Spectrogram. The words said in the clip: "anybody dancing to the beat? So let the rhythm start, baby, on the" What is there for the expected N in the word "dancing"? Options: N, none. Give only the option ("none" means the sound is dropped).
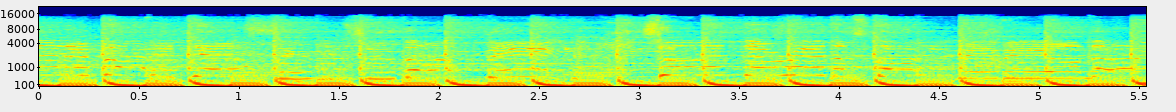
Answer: none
